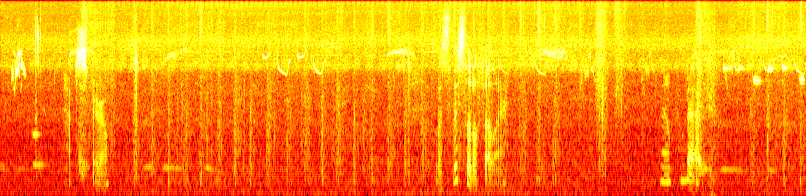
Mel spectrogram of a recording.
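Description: A woman speaks casually into a close microphone.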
